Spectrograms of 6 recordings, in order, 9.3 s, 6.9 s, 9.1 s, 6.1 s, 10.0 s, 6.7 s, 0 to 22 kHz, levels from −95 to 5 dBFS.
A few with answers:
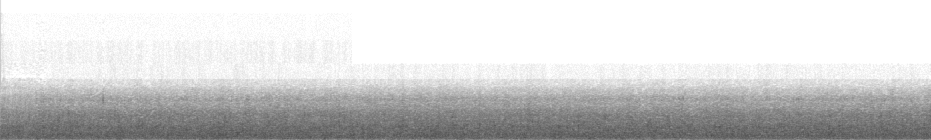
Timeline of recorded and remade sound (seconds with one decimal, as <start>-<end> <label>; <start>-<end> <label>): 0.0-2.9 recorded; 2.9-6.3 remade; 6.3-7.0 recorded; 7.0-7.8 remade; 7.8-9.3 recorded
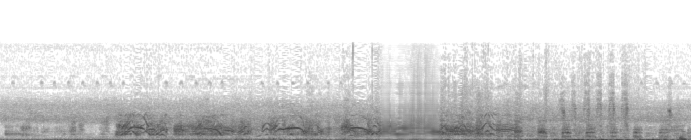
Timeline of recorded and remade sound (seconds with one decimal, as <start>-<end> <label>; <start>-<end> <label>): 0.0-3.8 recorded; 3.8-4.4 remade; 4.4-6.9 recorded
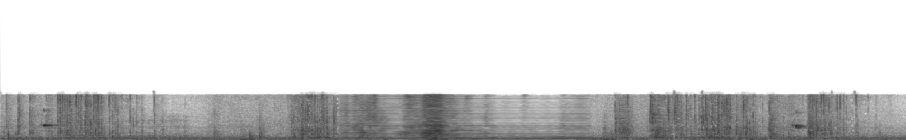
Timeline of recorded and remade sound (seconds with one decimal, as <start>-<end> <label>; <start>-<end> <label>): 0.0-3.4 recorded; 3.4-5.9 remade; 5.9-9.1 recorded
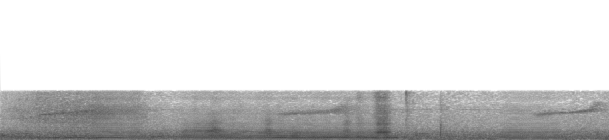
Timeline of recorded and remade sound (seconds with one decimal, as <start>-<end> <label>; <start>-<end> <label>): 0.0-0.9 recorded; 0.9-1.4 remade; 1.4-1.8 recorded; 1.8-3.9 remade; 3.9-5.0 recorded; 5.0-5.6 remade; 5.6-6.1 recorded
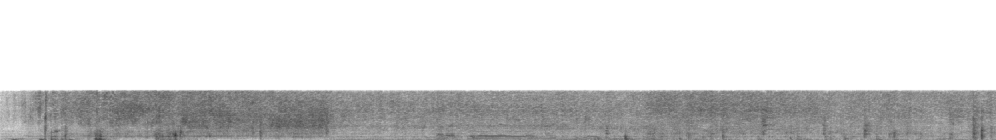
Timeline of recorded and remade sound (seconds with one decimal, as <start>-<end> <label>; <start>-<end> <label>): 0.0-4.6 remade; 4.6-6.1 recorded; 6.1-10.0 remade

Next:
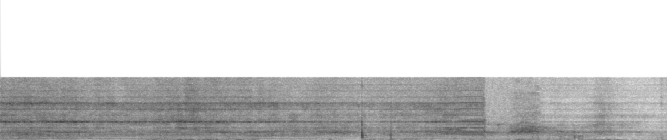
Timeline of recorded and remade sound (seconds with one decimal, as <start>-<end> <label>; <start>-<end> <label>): 0.0-4.6 remade; 4.6-5.4 recorded; 5.4-6.7 remade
